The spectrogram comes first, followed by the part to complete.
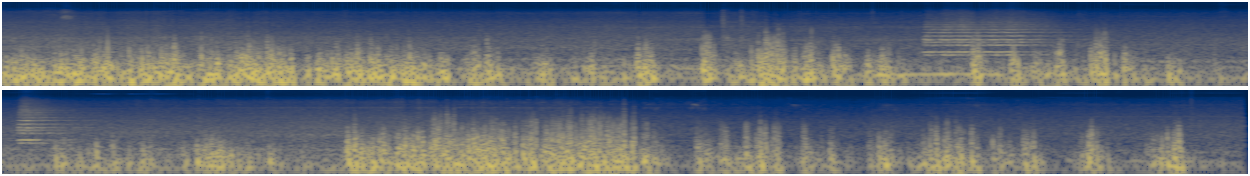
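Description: Street traffic with wind buffeting the microphone while riding through the city. A vehicle horn honks twice: one long blast about nine seconds in, then a short toot about three seconds later.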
